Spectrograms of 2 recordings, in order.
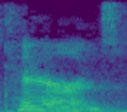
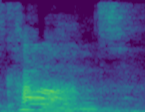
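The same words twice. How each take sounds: First: The name is said as its spelling suggests. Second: The name is said unlike its spelling suggests. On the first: The speaker calls it wrong. "you think it's pronounced Cairns" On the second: The speaker calls it right. "Nope, it's Cairns"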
